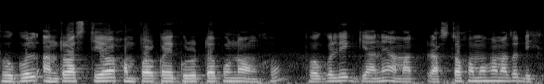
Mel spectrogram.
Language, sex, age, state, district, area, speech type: Assamese, male, 30-45, Assam, Goalpara, urban, spontaneous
